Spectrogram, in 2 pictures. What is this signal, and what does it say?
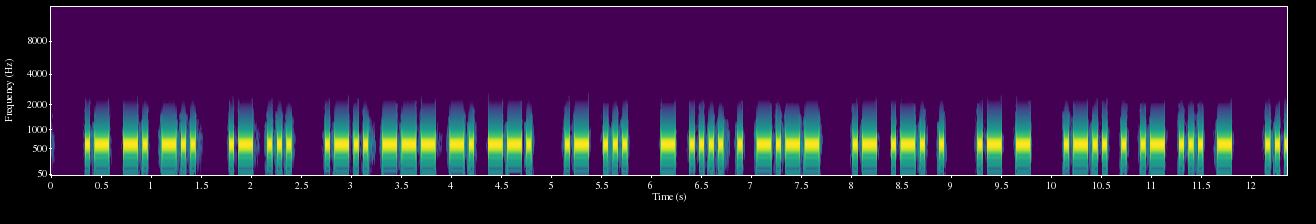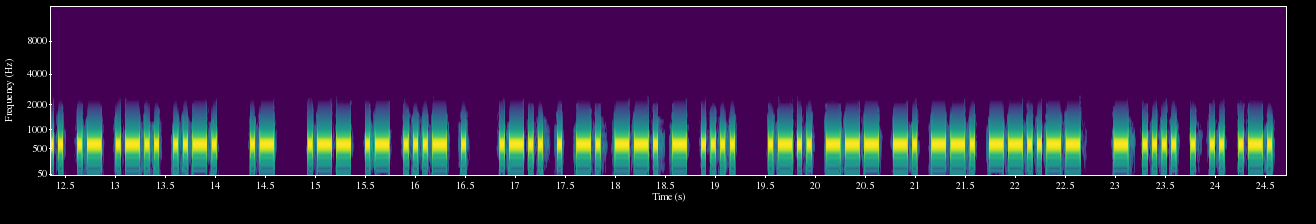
Morse code, heard as a keyed tone, about 25 wpm, 600 Hz. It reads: AND AS LONG AS THEY ARE AT LEAST HALF A WAVE LENGTH LONG, THEIR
